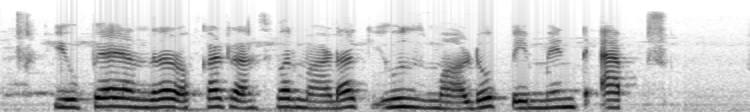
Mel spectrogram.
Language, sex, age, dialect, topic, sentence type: Kannada, female, 18-24, Dharwad Kannada, banking, statement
